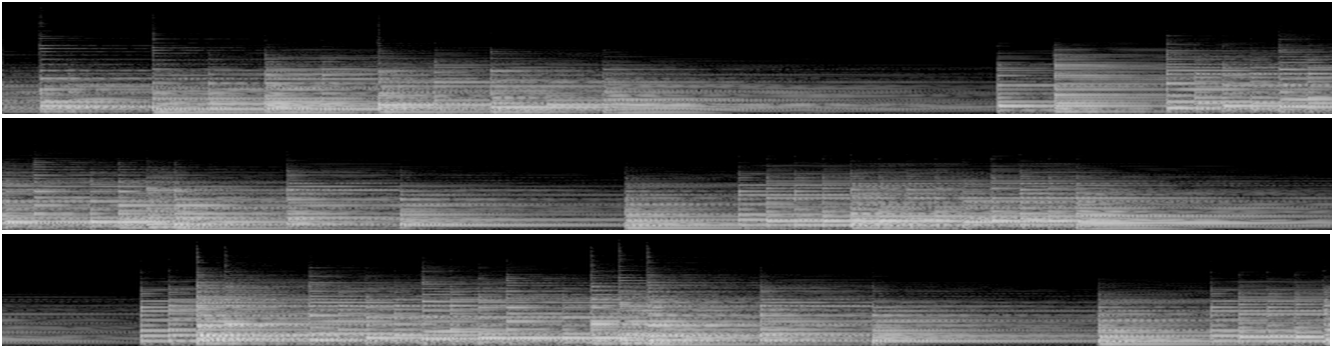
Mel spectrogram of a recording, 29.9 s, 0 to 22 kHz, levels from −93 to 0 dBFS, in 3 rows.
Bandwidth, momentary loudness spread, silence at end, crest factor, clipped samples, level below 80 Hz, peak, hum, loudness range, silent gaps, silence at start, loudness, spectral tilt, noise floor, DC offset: 5.6 kHz; 15 LU; 0 s; 20 dB; under 0.1%; -42 dBFS; -4 dBFS; none; 8 LU; none; 0 s; -24 LUFS; -9.5 dB/octave; -48 dBFS; under 0.1%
